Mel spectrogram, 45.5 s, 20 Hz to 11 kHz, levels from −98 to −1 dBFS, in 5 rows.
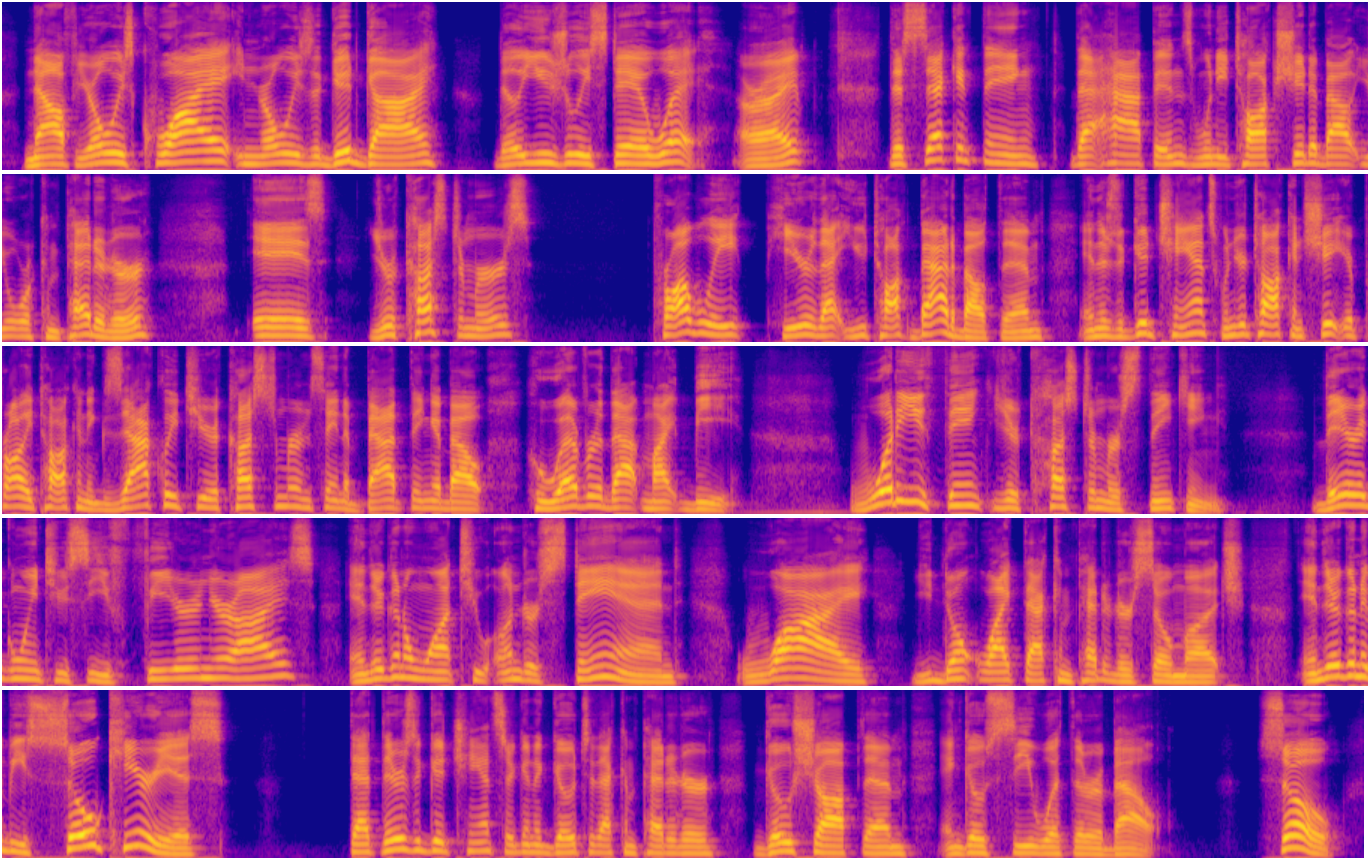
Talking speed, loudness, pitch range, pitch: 165 wpm, -18 LUFS, 130-180 Hz, 155 Hz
